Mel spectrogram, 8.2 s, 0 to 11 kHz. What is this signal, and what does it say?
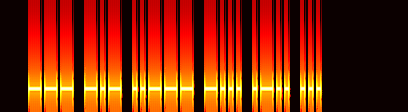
Morse code, heard as a keyed tone, about 15 wpm, 700 Hz. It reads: OK2BLS
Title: DXCC-100 Call Signs - 6 Characters - Repeated 2x - 15wpm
